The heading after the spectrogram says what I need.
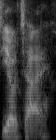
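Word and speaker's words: Yōtei: It's Yotai. I didn't. Ooh, Yotai?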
